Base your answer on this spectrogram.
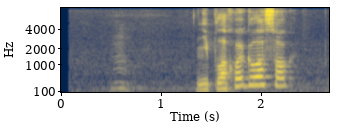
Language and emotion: Russian, positive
